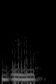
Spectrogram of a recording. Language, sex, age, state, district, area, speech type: Urdu, female, 18-30, Uttar Pradesh, Gautam Buddha Nagar, rural, conversation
